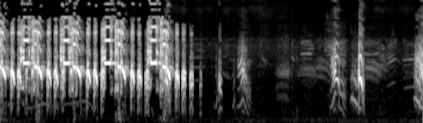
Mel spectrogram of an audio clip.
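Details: Grey francolin pair calling: a dense burst of harsh, squawking notes for three seconds, then scattered short squeaky calls with gaps of silence between them.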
